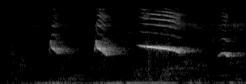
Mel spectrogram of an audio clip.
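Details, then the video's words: Singing green-winged saltator giving two short emphatic downslurred notes, then a long sweet whistle gliding slowly down, and a final brief softer note. "Trinca ferro cantando"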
